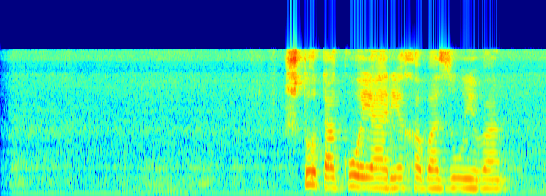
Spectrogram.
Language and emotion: Russian, neutral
